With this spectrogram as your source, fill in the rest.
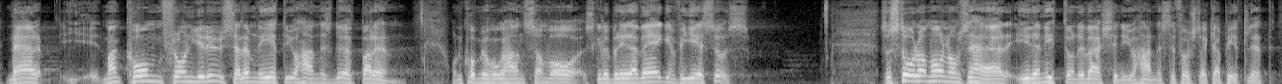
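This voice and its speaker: An older man from Sweden preaching a sermon, animated and emphatic, recorded in a church. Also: fairly high pitch. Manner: animated, rising to emphatic peaks. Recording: long church reverb.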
